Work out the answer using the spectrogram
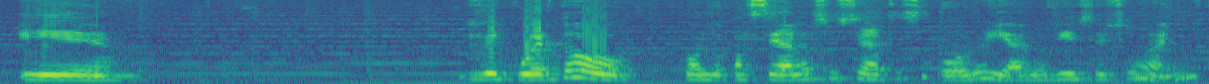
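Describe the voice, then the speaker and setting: A woman's voice: medium pitch, mellow, low-quality recording. A woman giving an earnest personal faith testimony as a panelist, often adding tag questions.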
